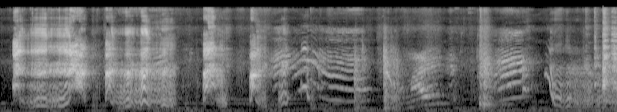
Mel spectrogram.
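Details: Puppies being fed give high, wavering whines and yelps that rise and fall in short bursts between loud noisy feeding sounds, with human voices nearby.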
